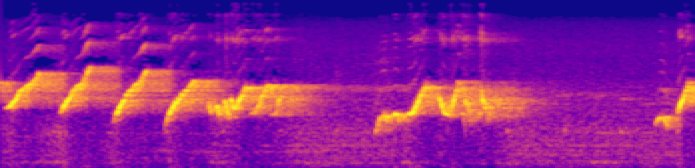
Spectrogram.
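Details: White-rumped shama from West Aceh, described as rare and singing vigorously: loud whistled notes sweeping upward, repeated in quick bursts with a pause, then more rising phrases.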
